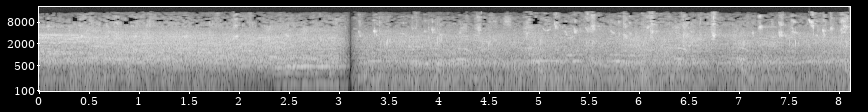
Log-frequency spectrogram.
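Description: Arena sound of a live basketball game: a steady crowd hubbub with a basketball dribbling on the hardwood court and short sharp court sounds. The sound drops out briefly about three seconds in, at an edit, then picks up again.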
